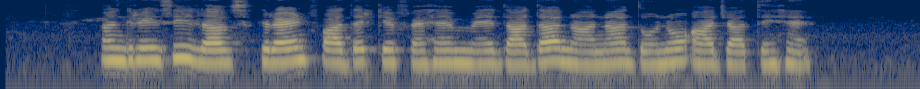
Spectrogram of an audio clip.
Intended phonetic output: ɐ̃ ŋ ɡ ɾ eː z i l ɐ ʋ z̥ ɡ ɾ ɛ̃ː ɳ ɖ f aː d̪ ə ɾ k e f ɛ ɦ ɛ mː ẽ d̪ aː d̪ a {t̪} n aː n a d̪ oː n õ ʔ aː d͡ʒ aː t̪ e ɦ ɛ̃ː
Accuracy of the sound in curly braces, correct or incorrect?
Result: incorrect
